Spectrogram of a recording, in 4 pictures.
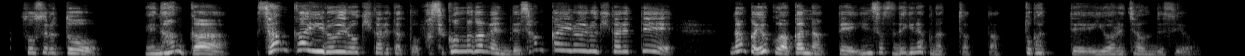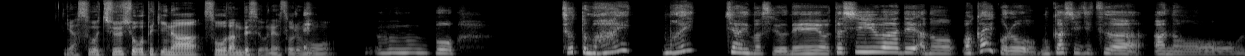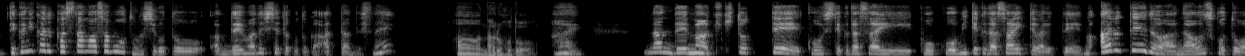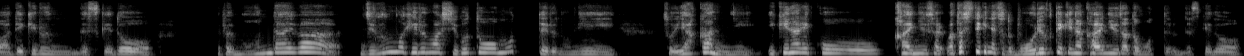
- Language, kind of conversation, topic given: Japanese, advice, 他者の期待と自己ケアを両立するには、どうすればよいですか？
- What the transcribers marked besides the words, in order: none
